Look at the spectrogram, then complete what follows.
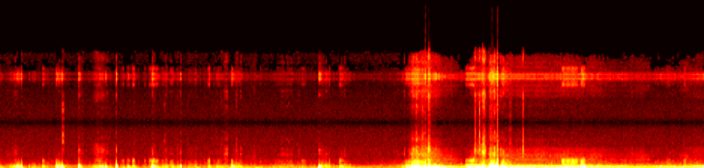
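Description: Wind buffeting the microphone of a GoPro camera on a kite aerial rig. Scattered light knocks and clicks from the swinging rig come first, then loud gusts of wind from about five seconds in as the camera is carried aloft.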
